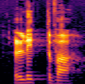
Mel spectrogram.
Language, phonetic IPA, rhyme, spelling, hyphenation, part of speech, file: Czech, [ˈlɪtva], -ɪtva, Litva, Li‧tva, proper noun, Cs-Litva.ogg
- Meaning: Lithuania (a country in northeastern Europe; official name: Litevská republika)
